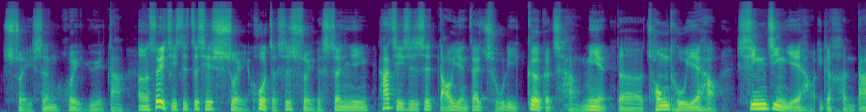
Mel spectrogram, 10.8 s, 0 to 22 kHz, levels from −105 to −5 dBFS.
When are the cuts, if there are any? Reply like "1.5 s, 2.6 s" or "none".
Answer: 1.7 s, 4.7 s, 7.7 s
